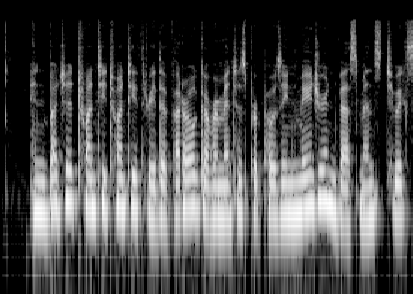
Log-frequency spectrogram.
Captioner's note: speaking FRENCH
